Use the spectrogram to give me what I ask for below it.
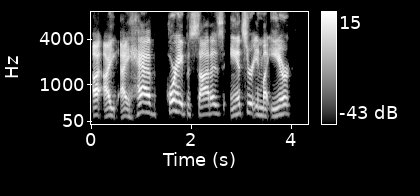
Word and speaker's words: Jorge: You know, a number of his of Jorge Posada's teammates would refer to him as George or Georgie. And that, and I remember asking Posada, like, how do you like your name pronounced? And he was so specific, and you could hear that it was important to him. I like being called Jorge.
